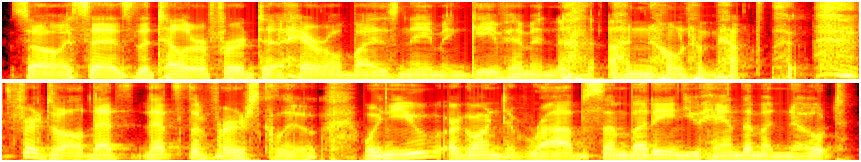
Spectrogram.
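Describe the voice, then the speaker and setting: A man's voice: fairly low pitch, normal speed. A man co-hosting a casual podcast, reading odd news stories aloud in a jokey way and laughing between sentences. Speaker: podcast co-host.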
